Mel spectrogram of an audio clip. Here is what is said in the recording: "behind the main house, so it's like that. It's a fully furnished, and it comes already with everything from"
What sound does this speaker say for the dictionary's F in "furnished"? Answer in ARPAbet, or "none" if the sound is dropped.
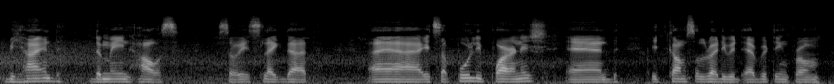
P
